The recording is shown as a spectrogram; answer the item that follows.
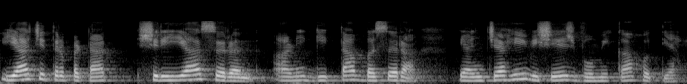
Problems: none marked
